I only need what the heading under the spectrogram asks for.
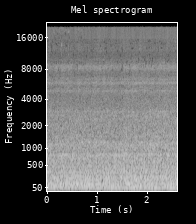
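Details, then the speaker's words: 2004 Dodge Ram 1500 4.7 V8 idling just after startup, still in open loop, after a new lifter was installed and the rocker arm refitted: a smooth low hum with no top-end ticking; healthy valvetrain, normal idle. "i'm going to go into data and i'm going to start it up nice and quiet it's an open loop still"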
